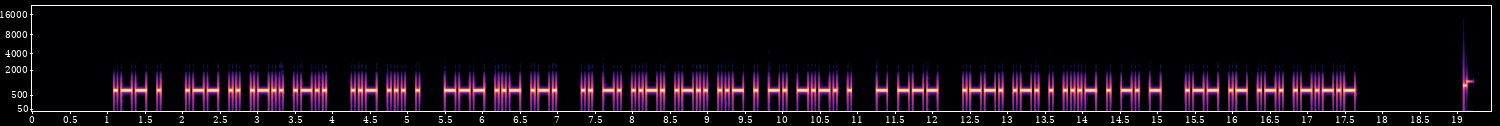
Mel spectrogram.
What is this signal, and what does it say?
Morse code, heard as a keyed tone, about 25 wpm, 700 Hz. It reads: WE WILL USE OUR INFLUENCE TO PREVENT WAR.
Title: Sentences from Top 1100 Words 25wpm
